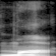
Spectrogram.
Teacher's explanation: That's ma, with a tone that dips down and comes back up.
